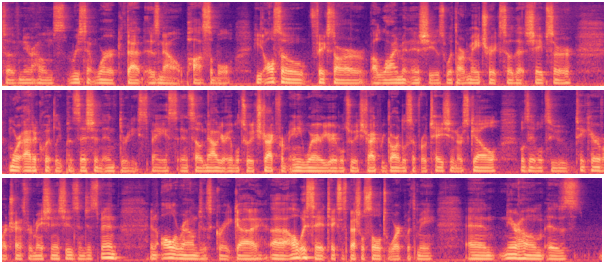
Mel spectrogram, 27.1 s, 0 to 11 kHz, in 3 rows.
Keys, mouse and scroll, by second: 2.3-4.1 middle drag, 25.2 middle click, 25.5 middle click, 26.4 middle click.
